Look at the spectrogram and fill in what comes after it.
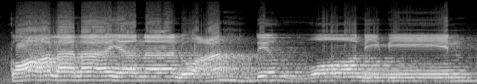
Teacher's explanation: Tapi ketika wasal, ya-nya menjadi hilang.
